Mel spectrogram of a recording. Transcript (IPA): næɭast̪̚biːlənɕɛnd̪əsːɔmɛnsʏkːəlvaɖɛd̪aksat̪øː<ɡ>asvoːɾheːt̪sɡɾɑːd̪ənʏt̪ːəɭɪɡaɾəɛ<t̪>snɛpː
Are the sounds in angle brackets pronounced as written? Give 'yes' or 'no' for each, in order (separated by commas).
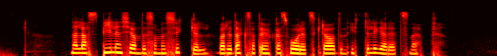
no, yes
